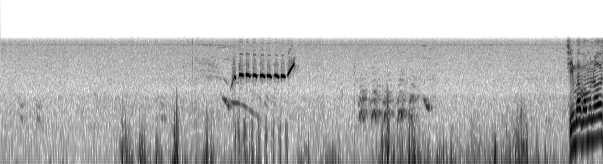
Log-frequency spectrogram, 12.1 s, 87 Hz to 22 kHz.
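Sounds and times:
lower patterned call: 0:04.4 - 0:06.0
short high whistled notes: 0:04.6 - 0:06.0.

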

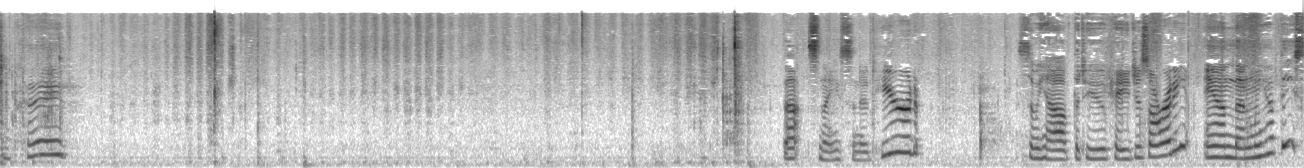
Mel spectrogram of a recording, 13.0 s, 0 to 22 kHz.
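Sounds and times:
bone folder scraping paper: 0:11.4 - 0:13.0.

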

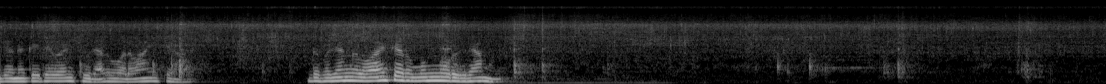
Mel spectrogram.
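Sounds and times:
fish sizzling in hot oil: 0:00.0 - 0:11.0
spatula tapping and scraping: 0:04.4 - 0:06.2, 0:07.7 - 0:09.2.

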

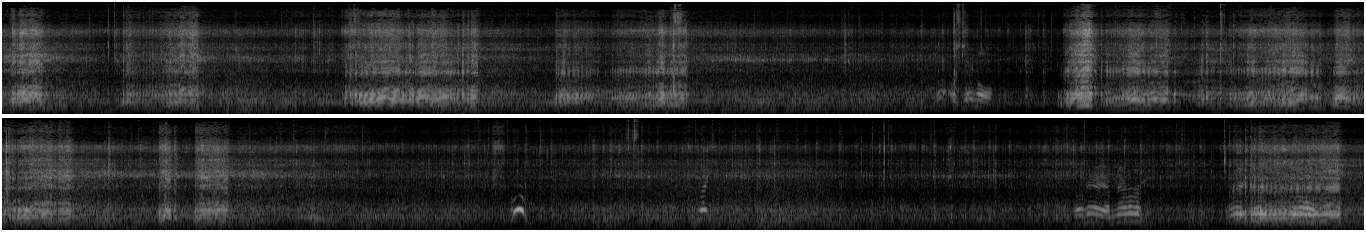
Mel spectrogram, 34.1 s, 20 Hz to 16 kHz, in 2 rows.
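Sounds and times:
dirt bike engine revving: 0:00.0 - 0:10.4, 0:11.0 - 0:22.2, 0:28.5 - 0:34.0.

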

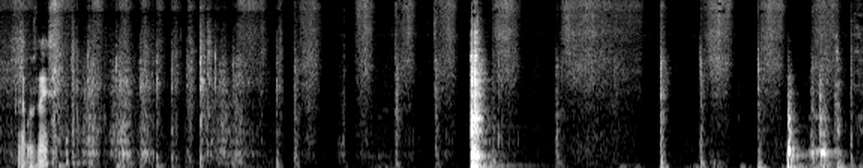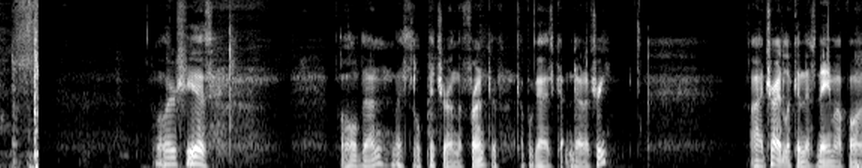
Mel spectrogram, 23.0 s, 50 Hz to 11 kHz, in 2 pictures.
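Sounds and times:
metal stove doors clicking and scraping: 0:10.5 - 0:11.5.

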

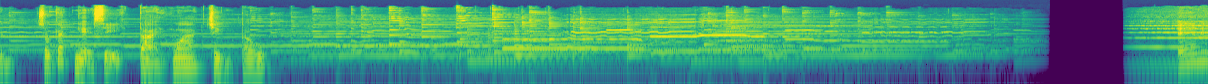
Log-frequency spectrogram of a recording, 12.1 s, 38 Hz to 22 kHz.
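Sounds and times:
plucked zither music: 0:00.0 - 0:10.5.

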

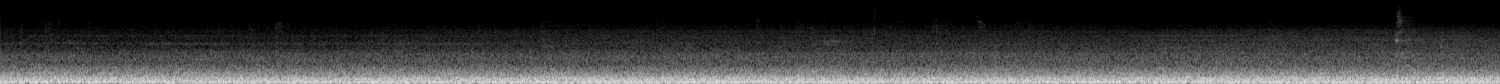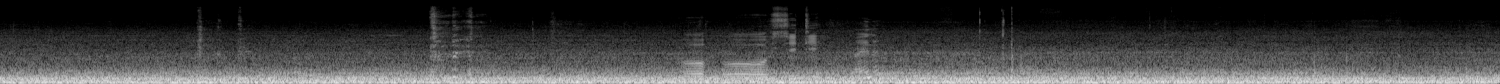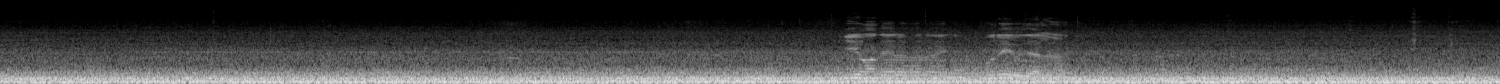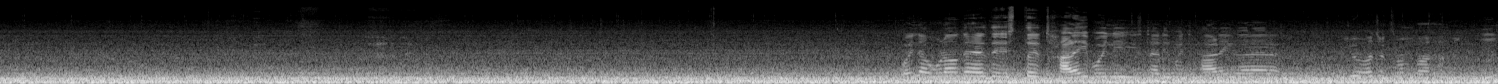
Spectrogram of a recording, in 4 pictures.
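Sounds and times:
jet engines and rushing air: 0:00.0 - 0:59.9.

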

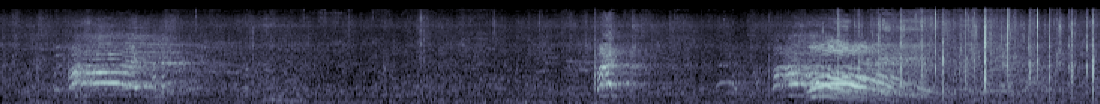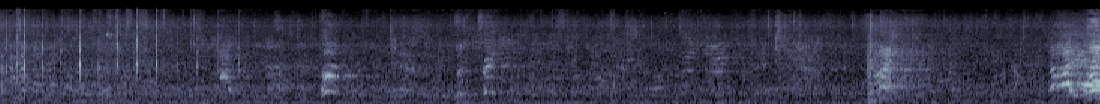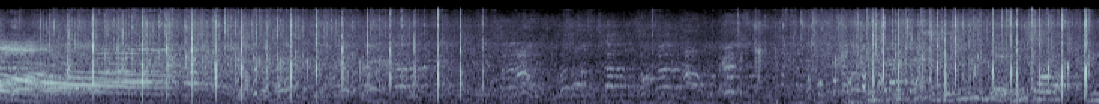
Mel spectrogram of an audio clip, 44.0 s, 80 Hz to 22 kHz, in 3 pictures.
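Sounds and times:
sports hall background: 0:00.0 - 0:43.9
loud shout: 0:00.9 - 0:02.5, 0:10.3 - 0:12.4, 0:28.6 - 0:32.2.

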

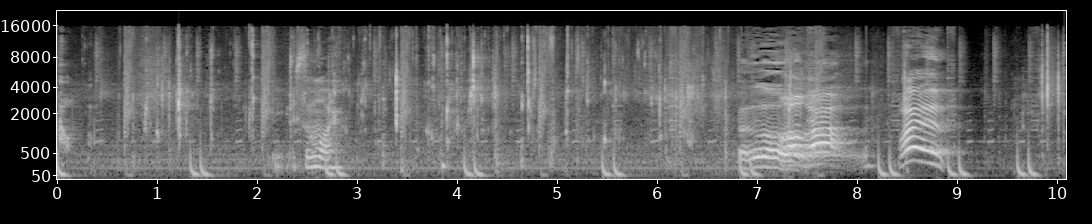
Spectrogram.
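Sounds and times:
wet chewing mouth sounds: 0:00.0 - 0:07.0, 0:09.4 - 0:10.0
slow beat background music: 0:00.0 - 0:10.0.

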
